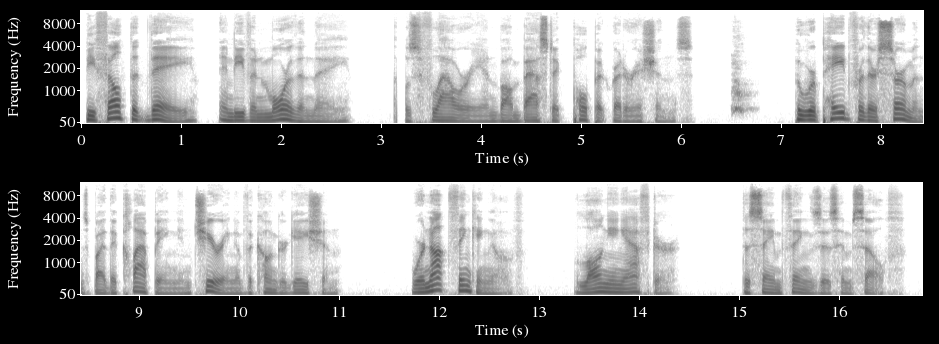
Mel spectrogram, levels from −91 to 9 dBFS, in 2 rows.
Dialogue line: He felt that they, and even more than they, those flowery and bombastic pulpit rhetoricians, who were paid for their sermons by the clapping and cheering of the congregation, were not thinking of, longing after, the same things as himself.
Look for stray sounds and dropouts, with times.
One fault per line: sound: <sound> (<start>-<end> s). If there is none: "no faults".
sound: dropout (3.1-3.2 s)
sound: bark (6.5-6.8 s)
